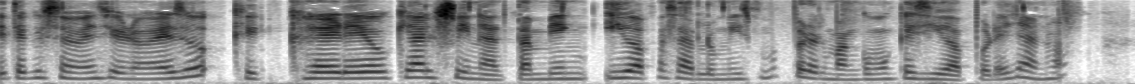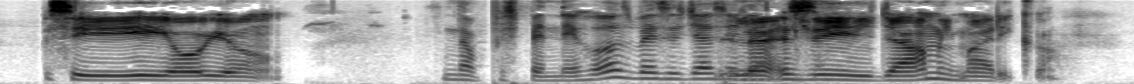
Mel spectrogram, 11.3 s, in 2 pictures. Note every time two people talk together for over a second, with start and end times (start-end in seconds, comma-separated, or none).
none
